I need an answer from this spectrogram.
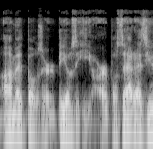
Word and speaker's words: Bozer: And I'm on LinkedIn with my name, Ahmet Bozer, Bozer, Bozer, as you said it rightly.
